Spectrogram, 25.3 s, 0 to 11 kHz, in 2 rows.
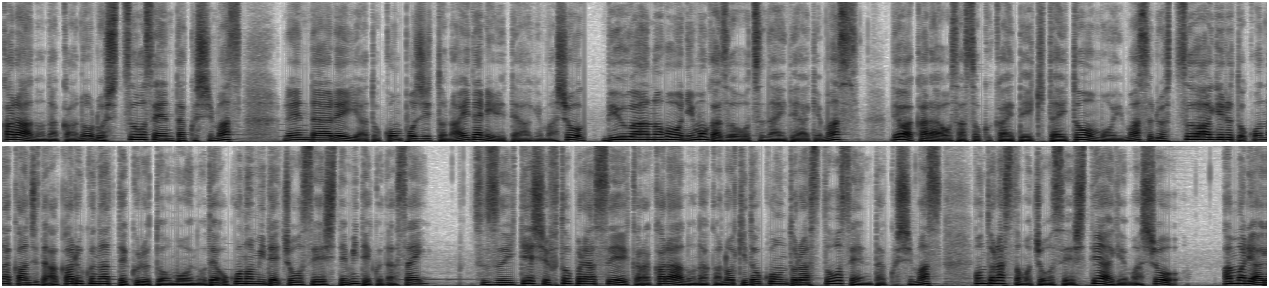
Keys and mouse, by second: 5.1-5.8 drag, 6.0-7.1 drag, 7.4 click, 9.3 click, 10.0 click, 11.6 click, 11.9 click, 12.6 click, 13.0 click, 13.5 click, 14.1 click, 14.5 click, 15.5-17.4 drag, 17.8 shift+a, 21.9 click, 22.8-24.7 drag.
